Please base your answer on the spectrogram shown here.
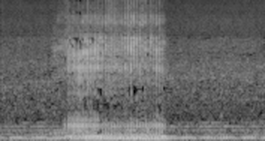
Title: Buddy the English bull Dog. Snores louder than anyone I know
